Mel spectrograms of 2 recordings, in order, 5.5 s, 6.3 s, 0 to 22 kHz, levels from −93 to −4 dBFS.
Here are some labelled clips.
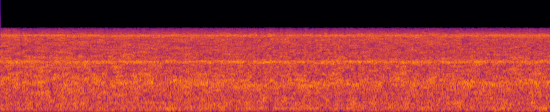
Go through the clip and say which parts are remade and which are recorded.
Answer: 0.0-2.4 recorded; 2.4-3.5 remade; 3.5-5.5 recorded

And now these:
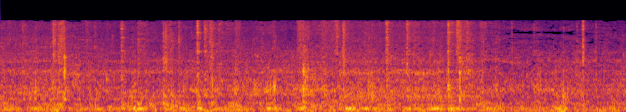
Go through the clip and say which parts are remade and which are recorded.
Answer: 0.0-6.3 recorded

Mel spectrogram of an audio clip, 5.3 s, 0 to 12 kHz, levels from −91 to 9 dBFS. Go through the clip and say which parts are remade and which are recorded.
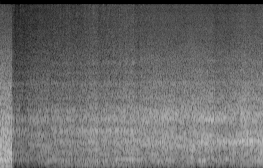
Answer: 0.0-0.6 recorded; 0.6-1.0 remade; 1.0-2.8 recorded; 2.8-5.3 remade

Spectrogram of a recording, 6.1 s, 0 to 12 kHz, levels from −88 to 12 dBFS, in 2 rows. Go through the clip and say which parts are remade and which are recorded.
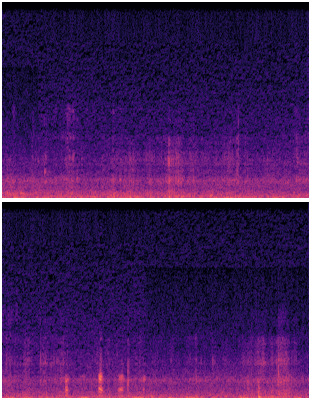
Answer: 0.0-6.1 recorded

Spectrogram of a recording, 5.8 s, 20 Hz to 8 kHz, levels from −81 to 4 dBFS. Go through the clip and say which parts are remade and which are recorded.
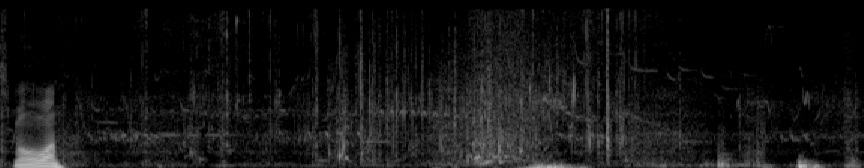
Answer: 0.0-5.8 recorded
